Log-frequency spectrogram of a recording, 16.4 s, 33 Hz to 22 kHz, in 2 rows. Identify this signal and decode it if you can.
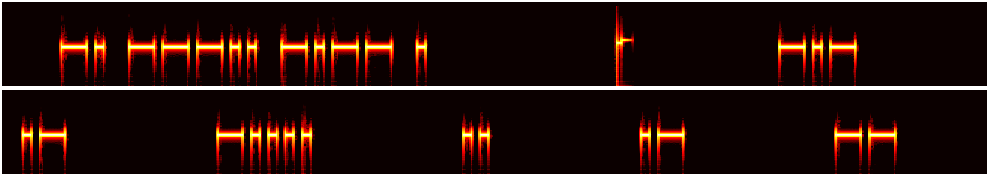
Morse code, heard as a keyed tone, about 17 wpm, spaced as for 8 wpm, 700 Hz. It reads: N8YE KA6IAM
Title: USA Call Signs - 6x Character Spacing - 17wpm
